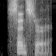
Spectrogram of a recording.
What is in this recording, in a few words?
"censer", American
